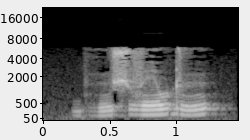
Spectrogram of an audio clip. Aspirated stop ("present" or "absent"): absent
